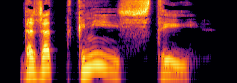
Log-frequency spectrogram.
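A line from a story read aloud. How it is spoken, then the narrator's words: Angry exhaled. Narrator (Russian): злобно выдохнул я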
